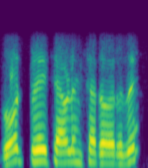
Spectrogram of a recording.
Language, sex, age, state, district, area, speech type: Tamil, male, 18-30, Tamil Nadu, Namakkal, rural, conversation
